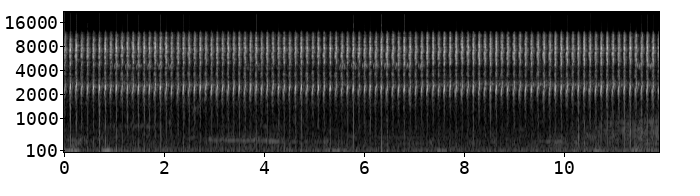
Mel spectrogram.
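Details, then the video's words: Walang kecek grasshopper, offered as tutor sound for training songbirds, giving a steady run of sharp, high, raspy chirping pulses, about three per second, evenly spaced and unbroken for the whole stretch, with no other clear sounds. "MASTERAN BELALANG KECEK SUARA JERNIH"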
